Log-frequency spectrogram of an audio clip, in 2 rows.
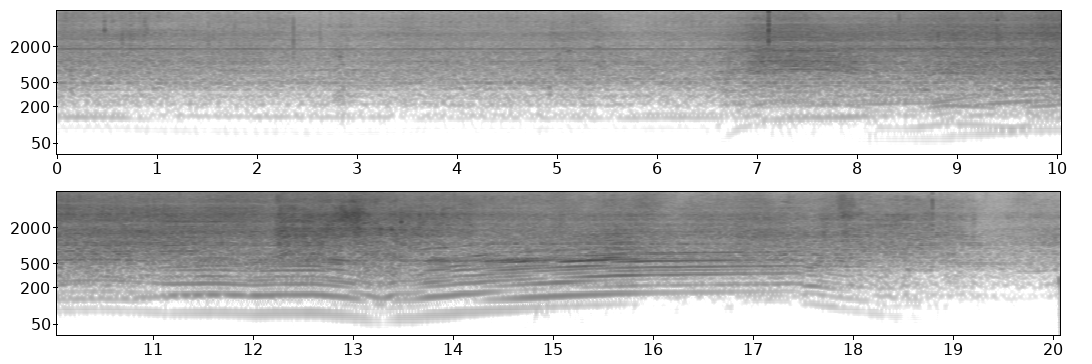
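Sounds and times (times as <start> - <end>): car engine revving hard: 6.6 - 18.6.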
